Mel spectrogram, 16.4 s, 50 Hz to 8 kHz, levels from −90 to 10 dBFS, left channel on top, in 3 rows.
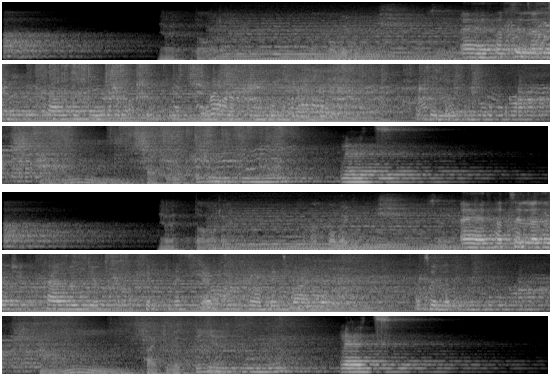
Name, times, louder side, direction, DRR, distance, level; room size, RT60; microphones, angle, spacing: voice 1, 1.6-2.4 2.9-4.6 11.3-13.3, right 2 dB, 25° right, 3 dB, 0.4 m, -40 dB
sound 1, 2.0-10.9, equal, 70° right, 2.4 m, -37 dB
voice 2, 4.6-6.5 6.9-8.8 9.6-10.1 13.0-13.8 14.3-14.8, right 2 dB, 55° right, 3 dB, 1.0 m, -30 dB
sound 2, 5.0-11.7 12.0-14.0, left 5 dB, 35° left, 0.5 m, -35 dB
9.7 x 8.0 x 6.1 m, 2.8 s
head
